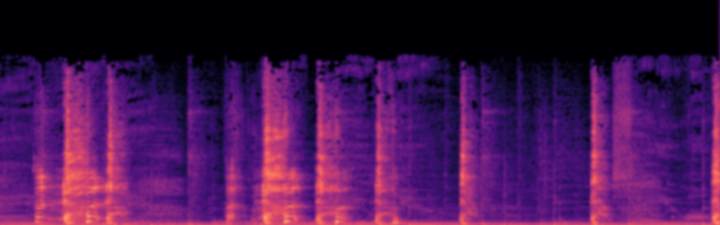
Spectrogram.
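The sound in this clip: Coughing from a suddenly itchy throat: a series of harsh, loud coughs, several in a quick cluster at first, then separate bursts spaced out with short gaps, with no talk.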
